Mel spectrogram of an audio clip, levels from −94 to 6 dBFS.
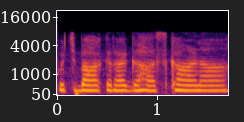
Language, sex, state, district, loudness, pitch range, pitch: Garhwali, female, Uttarakhand, Tehri Garhwal, -17 LUFS, 235-245 Hz, 240 Hz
